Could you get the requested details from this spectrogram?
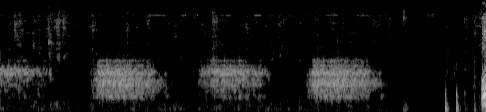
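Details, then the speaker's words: Normal tracheal breath sounds heard over the trachea: rough, blowing sounds in repeated phases, with the expiratory phase louder and longer than the inspiratory phase and a short silent gap between them. "você vai escutar um ruído soproso e mais ou menos rude e o componente respiratório ele é mais forte que não inspiratório e mais prolongado"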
